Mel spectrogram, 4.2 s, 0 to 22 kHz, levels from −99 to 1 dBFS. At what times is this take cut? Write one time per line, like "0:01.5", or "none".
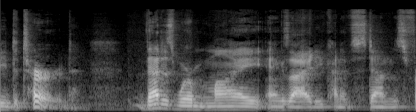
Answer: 0:01.0

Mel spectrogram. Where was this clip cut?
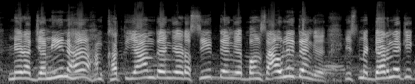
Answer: none

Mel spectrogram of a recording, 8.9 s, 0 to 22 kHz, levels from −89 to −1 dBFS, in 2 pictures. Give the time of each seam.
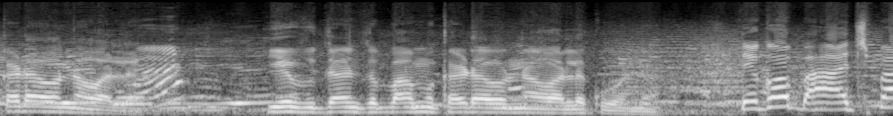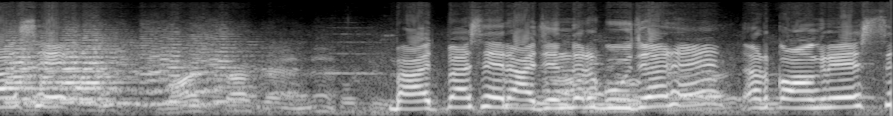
none

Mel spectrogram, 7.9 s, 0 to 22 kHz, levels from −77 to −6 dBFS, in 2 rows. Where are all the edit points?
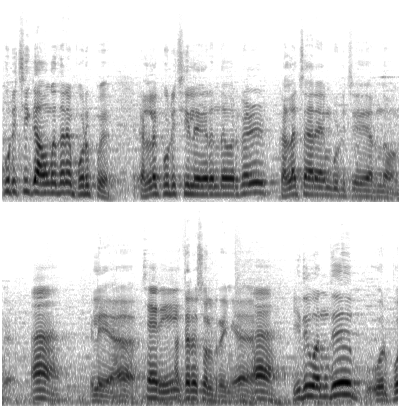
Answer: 0:01.2

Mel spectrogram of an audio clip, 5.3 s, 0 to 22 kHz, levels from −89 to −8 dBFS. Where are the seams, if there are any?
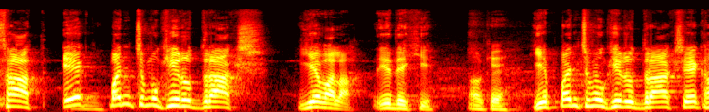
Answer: none

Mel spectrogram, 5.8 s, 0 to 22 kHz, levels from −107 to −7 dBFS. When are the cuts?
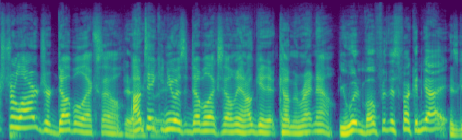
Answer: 0:01.5
0:04.1

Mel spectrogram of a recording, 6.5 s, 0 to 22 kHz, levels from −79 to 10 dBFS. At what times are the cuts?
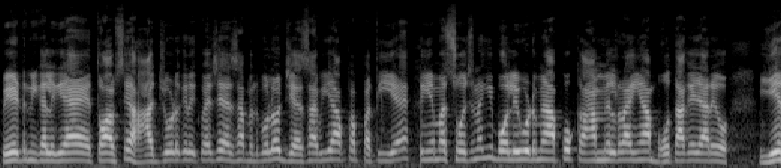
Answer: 0:03.6

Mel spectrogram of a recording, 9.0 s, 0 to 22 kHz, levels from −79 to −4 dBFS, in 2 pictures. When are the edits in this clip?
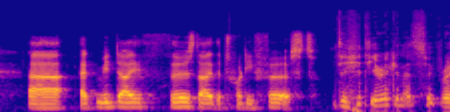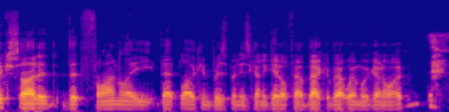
0:05.1

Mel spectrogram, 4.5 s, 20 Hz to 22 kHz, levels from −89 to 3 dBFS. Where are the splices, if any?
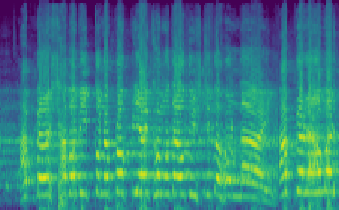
0:03.6

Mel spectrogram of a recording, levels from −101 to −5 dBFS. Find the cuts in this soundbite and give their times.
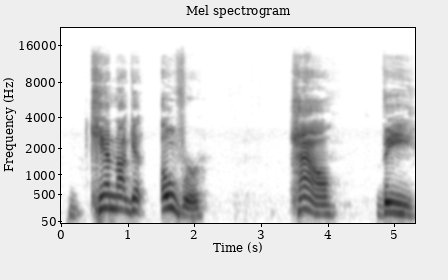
none

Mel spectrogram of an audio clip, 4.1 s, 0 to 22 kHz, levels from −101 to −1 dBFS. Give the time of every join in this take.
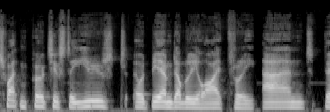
0:03.2

